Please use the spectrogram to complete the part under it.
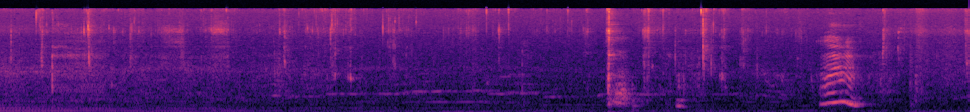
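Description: A young woman chews crunchy food close by with soft smacking sounds.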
